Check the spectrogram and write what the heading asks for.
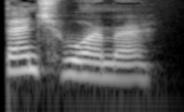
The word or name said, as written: benchwarmer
